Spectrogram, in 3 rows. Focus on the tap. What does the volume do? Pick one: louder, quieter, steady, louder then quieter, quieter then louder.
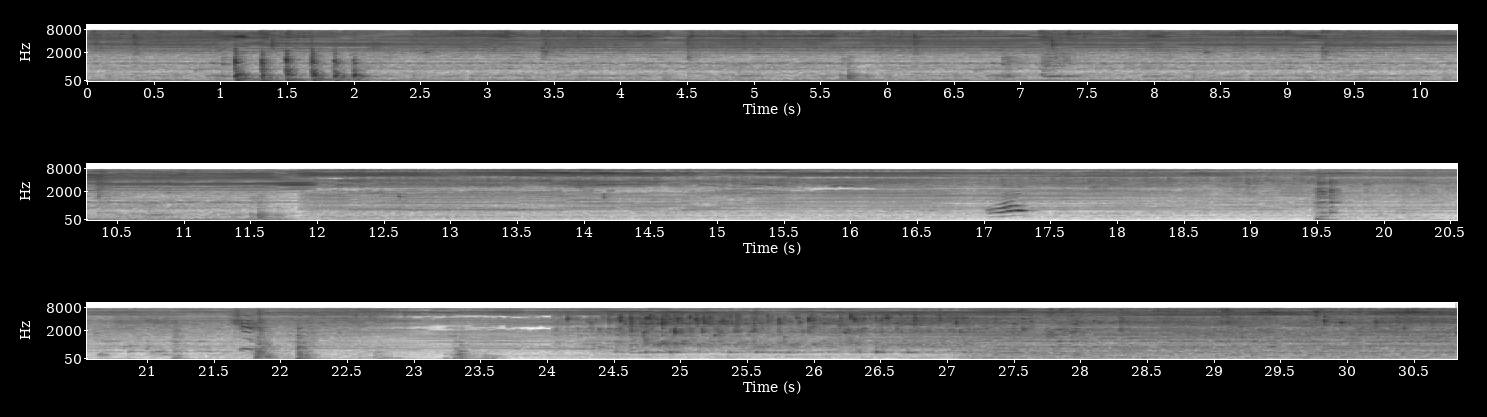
quieter then louder.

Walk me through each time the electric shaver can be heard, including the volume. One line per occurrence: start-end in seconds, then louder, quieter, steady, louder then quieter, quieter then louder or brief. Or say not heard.
0.0-30.7 quieter then louder.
